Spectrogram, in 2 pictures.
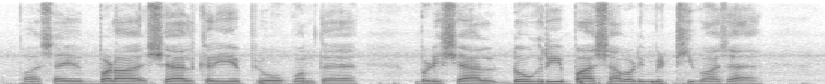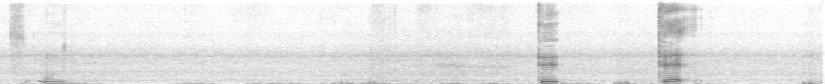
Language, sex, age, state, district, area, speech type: Dogri, male, 18-30, Jammu and Kashmir, Samba, rural, spontaneous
